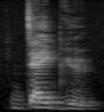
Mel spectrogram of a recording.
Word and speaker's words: debut: try to spell the d e as day so d e day day and the b u t is followed as b so then now you can add them together debut debut debut could be a noun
